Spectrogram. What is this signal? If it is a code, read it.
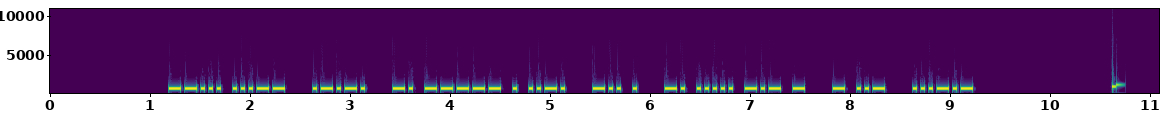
Morse code, heard as a keyed tone, about 30 wpm, 700 Hz. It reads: 73 <AR> N0EF DE N5KT TU <SK>
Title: Practice QSO - Exchange 4 - Ending - 30wpm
